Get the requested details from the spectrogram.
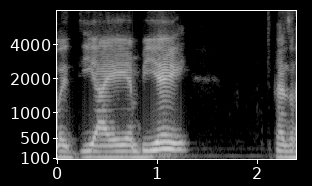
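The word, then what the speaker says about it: diamba: some people spell that j-a-m-b-a some people spell it d-i-a-m-b-a depends on how it's always pronounced the same it's pronounced like Jamba but you can pronounce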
